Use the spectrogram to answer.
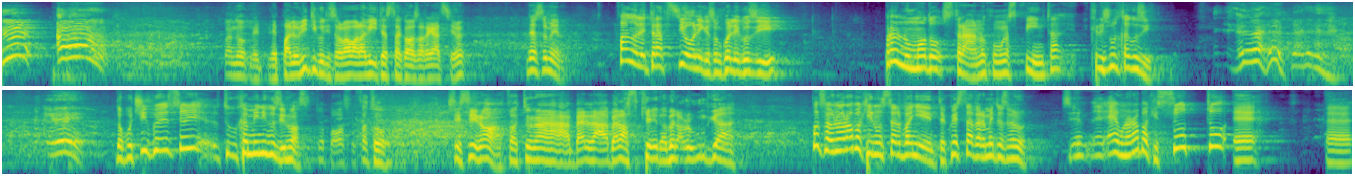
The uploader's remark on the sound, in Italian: Registrato al Teatro Manzoni di Milano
